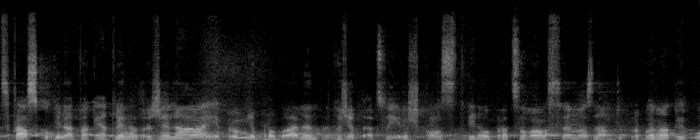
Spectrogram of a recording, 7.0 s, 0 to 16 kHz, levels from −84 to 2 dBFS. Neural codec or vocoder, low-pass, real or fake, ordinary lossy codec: codec, 44.1 kHz, 2.6 kbps, DAC; 14.4 kHz; fake; Opus, 64 kbps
